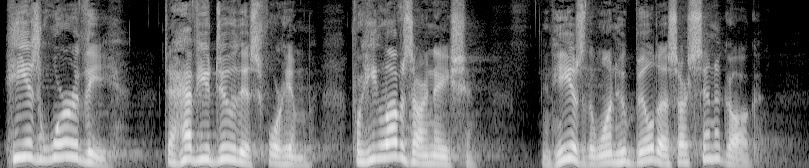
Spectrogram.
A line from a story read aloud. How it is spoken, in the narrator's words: the Jewish elders, came to Jesus, they pleaded with him earnestly, saying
